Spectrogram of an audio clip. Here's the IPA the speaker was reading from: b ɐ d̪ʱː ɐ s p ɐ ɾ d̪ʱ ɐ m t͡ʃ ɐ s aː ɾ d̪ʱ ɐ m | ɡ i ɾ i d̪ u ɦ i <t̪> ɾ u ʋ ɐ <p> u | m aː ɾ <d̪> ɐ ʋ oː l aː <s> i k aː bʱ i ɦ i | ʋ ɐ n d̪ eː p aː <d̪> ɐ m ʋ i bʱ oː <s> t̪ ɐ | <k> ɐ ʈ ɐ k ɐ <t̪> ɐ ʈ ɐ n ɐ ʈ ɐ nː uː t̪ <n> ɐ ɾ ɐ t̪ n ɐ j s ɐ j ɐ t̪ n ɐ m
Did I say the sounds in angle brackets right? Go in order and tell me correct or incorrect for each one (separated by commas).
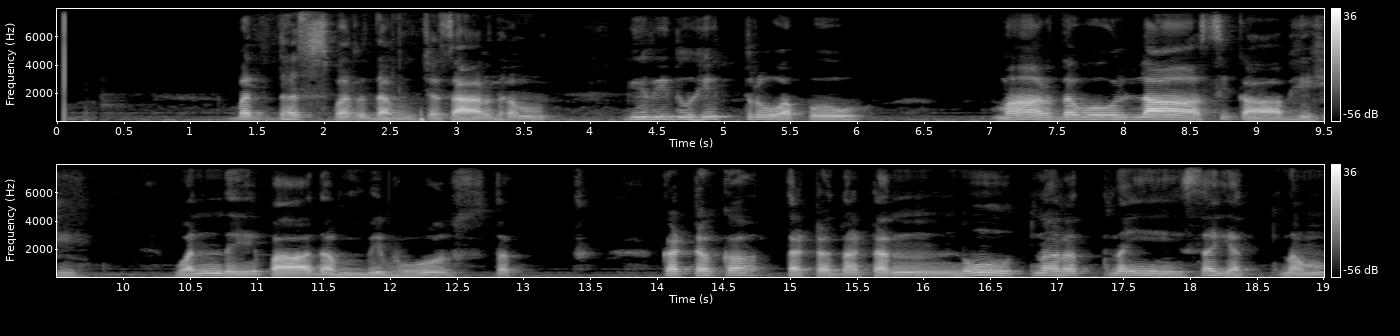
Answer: correct, correct, correct, correct, correct, correct, correct, correct, correct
